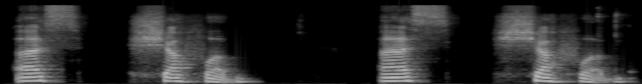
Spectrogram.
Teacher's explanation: make sure you're making both those S sounds the regular s and then the sh sound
